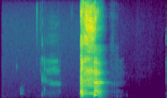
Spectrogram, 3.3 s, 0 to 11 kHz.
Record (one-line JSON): {"cough_length": "3.3 s", "cough_amplitude": 32767, "cough_signal_mean_std_ratio": 0.26, "survey_phase": "beta (2021-08-13 to 2022-03-07)", "age": "65+", "gender": "Female", "wearing_mask": "No", "symptom_none": true, "smoker_status": "Ex-smoker", "respiratory_condition_asthma": false, "respiratory_condition_other": false, "recruitment_source": "REACT", "submission_delay": "1 day", "covid_test_result": "Negative", "covid_test_method": "RT-qPCR"}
